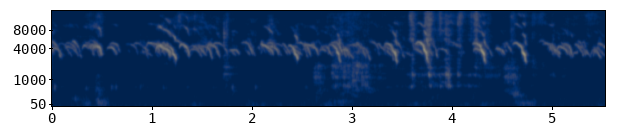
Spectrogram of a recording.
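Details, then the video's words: Eight-day-old baby chicks chirping: a dense chorus of high, downward-slurred peeps from several birds overlapping, with a few louder, sharper cheeps and faint clicks near the end. "Chicks Chirping Sounds - Baby Chicken Sounds"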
